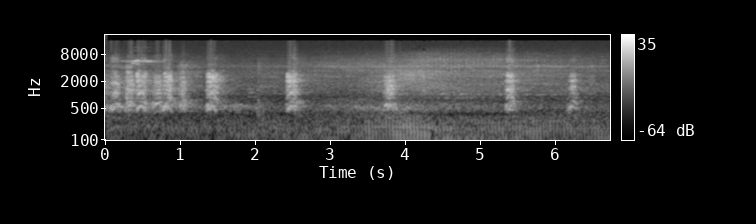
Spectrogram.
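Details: Street dogs, a brown Labrador Retriever against a German Shepherd, fighting in a rural village: a quick run of barks at the start, then single barks every second or so, with engine rumble and a voice underneath.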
